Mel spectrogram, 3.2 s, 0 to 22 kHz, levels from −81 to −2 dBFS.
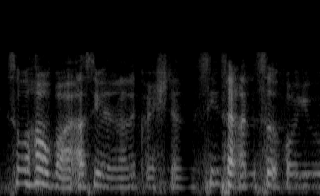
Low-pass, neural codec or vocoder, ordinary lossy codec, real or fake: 7.2 kHz; vocoder, 24 kHz, 100 mel bands, Vocos; AAC, 32 kbps; fake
